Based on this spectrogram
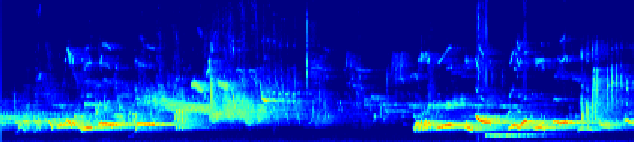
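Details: Two bursts of warbling, fluting song from a Eurasian blackbird in a spring beech tree near a lake at evening, split by a silent pause of about two seconds, with a low steady whistle in the second burst.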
